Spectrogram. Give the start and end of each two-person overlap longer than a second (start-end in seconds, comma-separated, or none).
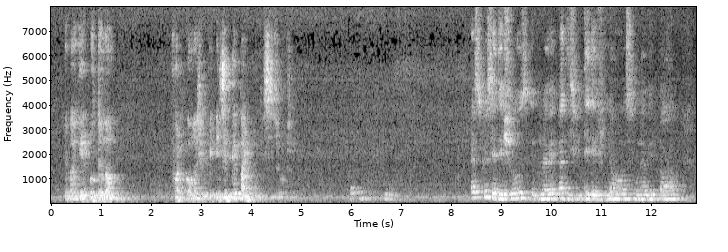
none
